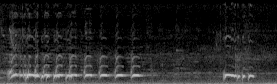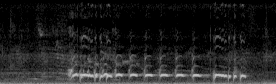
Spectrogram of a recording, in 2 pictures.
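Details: Local zebra dove in vigorous song, used to spur other zebra doves to sing: steady runs of ringing, evenly spaced coos with trilled flourishes, a short bubbling phrase between them.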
